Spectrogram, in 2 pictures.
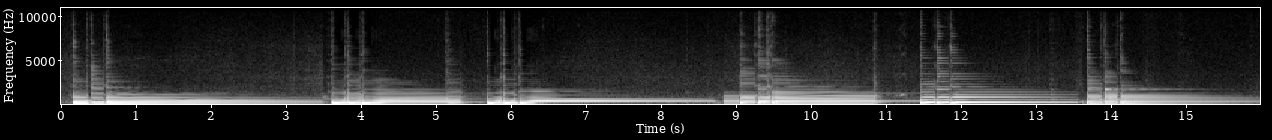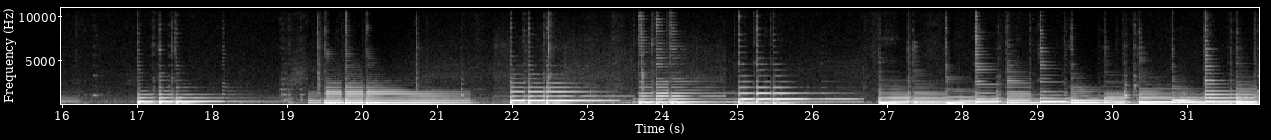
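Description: Almansa nylon-string classical guitar, its strings plucked one note at a time: each open string, then its 12th-fret octave, to check the intonation of a newly compensated saddle. Each note rings for a couple of seconds and dies away, with quicker notes near the end. The guitar now plays in tune.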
